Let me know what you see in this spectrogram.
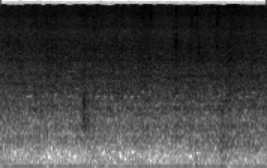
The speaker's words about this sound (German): So, Okay. Ja, jetzt ähm, ist eigentlich nur noch Stuff anbraten und zusammenrühren. Deswegen können wir jetzt hier einen kleinen Fast Forward machen.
